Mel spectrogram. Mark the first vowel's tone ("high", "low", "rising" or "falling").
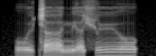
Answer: low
